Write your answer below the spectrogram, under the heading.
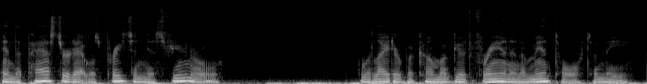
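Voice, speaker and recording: A soft-spoken man with a Southern US accent talks at a moderate pace in a medium pitch. His dark, mellow tone is somewhat breathy, with ordinary pitch variation. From Thomasville, Georgia. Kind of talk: interview answer.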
